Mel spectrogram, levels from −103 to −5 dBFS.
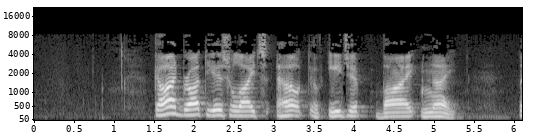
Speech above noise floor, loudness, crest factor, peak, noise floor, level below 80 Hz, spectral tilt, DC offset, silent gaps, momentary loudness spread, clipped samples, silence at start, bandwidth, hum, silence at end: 42 dB; -20 LUFS; 18 dB; -4 dBFS; -62 dBFS; -68 dBFS; -6 dB/octave; under 0.1%; none; 11 LU; under 0.1%; 1.5 s; 8.8 kHz; none; 0 s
